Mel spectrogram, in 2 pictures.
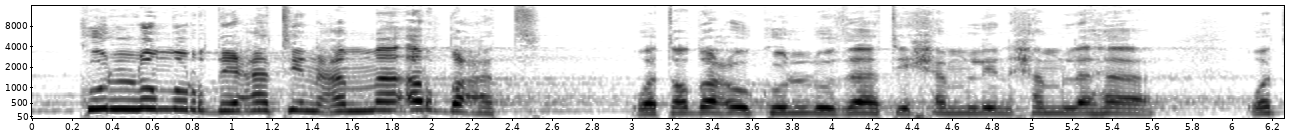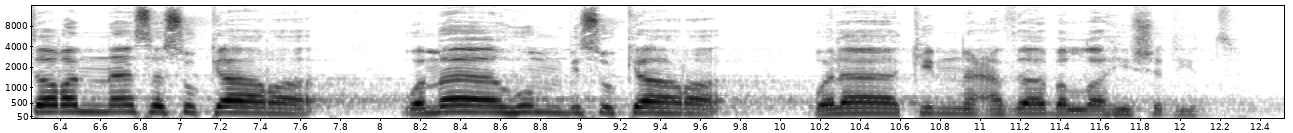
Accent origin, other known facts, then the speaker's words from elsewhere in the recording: Lebanon; وعندنا بلبنان ما شاء الله جبال،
